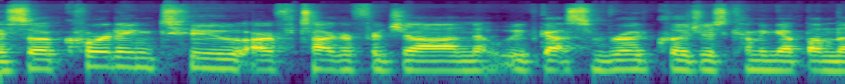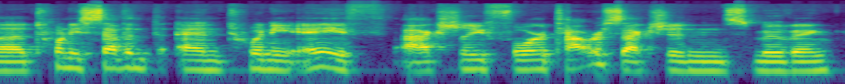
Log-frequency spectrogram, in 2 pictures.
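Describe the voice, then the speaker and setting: Young man, casual live commentary, lots of ums, corrects himself, mid-pitched voice. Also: pushed and bright. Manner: rambling, frequent fillers and self-corrections. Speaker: live show host.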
